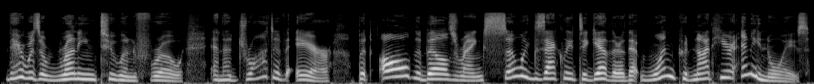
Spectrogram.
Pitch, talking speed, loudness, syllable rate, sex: 240 Hz, 200 wpm, -18 LUFS, 5.0 syllables/s, female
